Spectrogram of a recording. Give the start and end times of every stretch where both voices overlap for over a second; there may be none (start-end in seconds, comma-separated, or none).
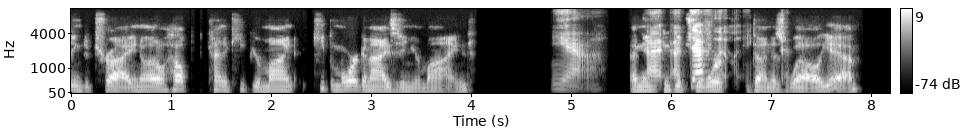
5.7-7.4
